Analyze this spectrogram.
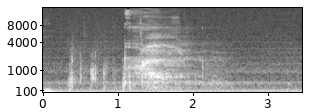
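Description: A young man speaks briefly, close to a microphone.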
